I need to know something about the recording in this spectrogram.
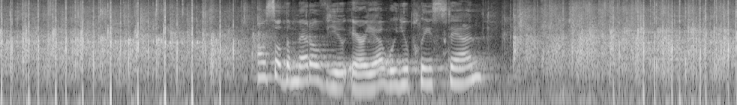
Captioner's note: applause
